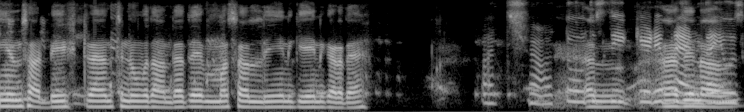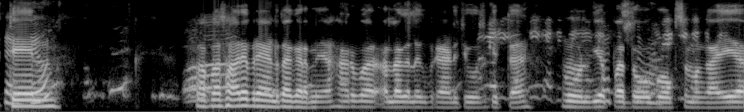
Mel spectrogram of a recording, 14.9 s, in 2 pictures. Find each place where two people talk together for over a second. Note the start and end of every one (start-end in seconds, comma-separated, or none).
5.6-7.9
